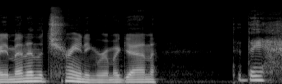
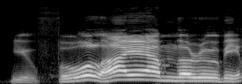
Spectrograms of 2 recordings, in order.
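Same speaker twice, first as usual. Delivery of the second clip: pompous demon snake; 3 semitones higher, 6 dB louder, slower than usual. Acted.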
